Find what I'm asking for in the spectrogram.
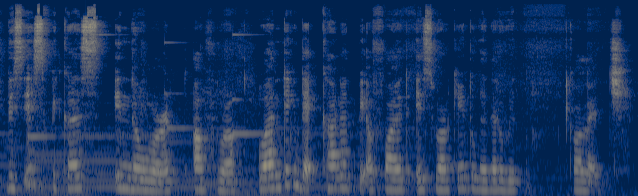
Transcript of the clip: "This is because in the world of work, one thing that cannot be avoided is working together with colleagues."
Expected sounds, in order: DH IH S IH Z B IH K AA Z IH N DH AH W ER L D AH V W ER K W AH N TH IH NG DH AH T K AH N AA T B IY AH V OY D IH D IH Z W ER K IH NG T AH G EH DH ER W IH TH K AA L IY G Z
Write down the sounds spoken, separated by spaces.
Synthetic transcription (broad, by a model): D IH S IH S B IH K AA S IH N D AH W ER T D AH F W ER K W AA N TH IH NG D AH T K AH N AA T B IY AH P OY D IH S W ER K IH NG T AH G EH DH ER W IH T K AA L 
